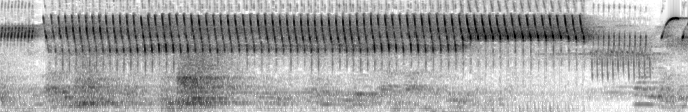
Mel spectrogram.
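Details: Excited canary in breeding song meant to stimulate females to mate and nest-build, delivering one long, unbroken, high-pitched rapid trill lasting about five seconds, ending with a soft fade and a brief upward note.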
